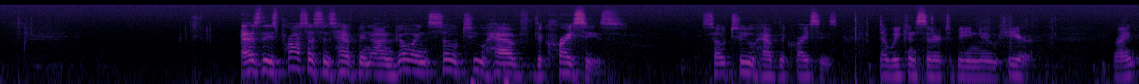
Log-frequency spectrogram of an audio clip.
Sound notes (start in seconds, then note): none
